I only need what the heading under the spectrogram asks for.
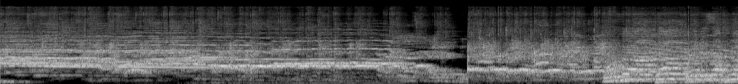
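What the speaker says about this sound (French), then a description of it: "On peut entendre des applaudissements de la part de l'association Mouvance Dynamique." Applause and cheering from an audience in a hall at a community association event, a dense, loud crowd roar with whoops and shouts sustained throughout, briefly dipping before swelling again.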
